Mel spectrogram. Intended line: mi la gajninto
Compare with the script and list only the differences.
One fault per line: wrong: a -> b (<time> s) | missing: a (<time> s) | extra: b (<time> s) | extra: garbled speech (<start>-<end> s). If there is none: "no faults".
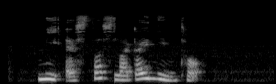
extra: estas (0.7 s)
